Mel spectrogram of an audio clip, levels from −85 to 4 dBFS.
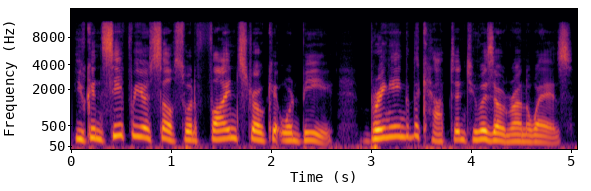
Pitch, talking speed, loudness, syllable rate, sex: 175 Hz, 225 wpm, -19 LUFS, 5.6 syllables/s, male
